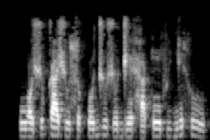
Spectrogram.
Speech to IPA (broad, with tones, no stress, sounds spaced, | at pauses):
w ɔ˨ ʃ o˨˦ k a˧ ʃ u˨ s o˨ k͡p o˨˦ d͡ʒ u˦˨ ʃ o˨˦ d͡ʒ ɛ̃˧ h a˨ k ũ˧ f i˧ ɡ ĩ˦ h u˦˨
